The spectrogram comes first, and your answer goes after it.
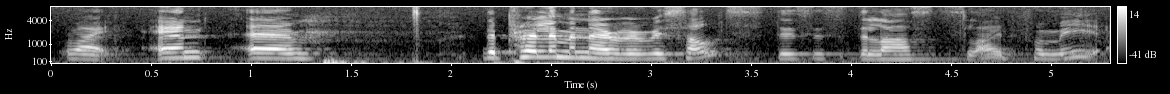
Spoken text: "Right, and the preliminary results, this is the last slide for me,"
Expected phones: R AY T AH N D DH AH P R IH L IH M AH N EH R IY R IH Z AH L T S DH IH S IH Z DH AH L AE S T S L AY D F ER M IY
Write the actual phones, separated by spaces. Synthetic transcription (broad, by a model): R AY T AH N DH AH P R IH L IH M AH N EH R IY R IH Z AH L T S DH IH S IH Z DH AH L AE S T S L AY D F ER M IY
